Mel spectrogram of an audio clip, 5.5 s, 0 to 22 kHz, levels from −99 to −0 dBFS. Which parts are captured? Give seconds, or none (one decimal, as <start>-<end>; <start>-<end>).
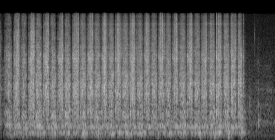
0.0-1.5; 4.8-5.5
